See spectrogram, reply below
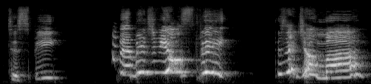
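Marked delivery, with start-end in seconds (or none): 1.2-3.7 high loud exasperated call-out; exasperated yell. Retold or imitated. To Zoom coworkers, loud and exasperated. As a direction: snap at the hand-raisers.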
